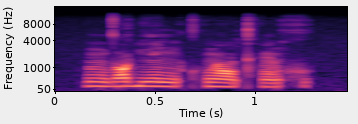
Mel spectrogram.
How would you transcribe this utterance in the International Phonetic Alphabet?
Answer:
n d ɔ ɡʲ ɛ̃ ɲ kʷʰ ɑ̃ kʰ ɛ̃ xʷ

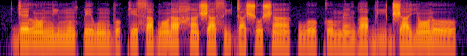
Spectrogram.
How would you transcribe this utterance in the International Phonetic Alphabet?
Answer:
ɡ ɛ˦ l ɔ̃˦ n i˦ m ũ˦ k͡p e˧ w ũ˧ b o˨ k e˧ s a˧ b ɔ̃˦ ɾ a˦ h ã˦˨ ʃ a˧ s i˨ ɡ a˨ ʃ o˨˦ ʃ ã˦˨ | w o˨ k o˨ m ɛ̃˨ b a˨˦ b i˦ d͡ʒ a˧ j ɔ̃˦ ɾ o˦˨

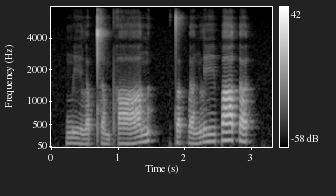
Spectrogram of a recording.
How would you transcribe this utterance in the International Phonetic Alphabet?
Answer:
m iː˨˩ l ɐ˨ p̚ t͡s ɐ˨˩ m pʰ aː˨˥ n | t̪ ɐ˧ k̚ l ɐ˨˥ n l iː˥ p aː˥ t̚ ɐ˨˥ t̚

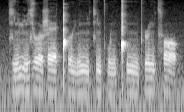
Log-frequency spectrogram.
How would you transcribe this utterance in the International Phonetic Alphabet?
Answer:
ʑ ĩ˨˥ nʲ ẽ˨˥ ʑ ɤː˥˨ ʂ ɛː˧˩ ǃʰ ɤ˧˩ i̯ l ĩː˧˩ t͡ɕ ĩ˧˩ pʰ w ĩ˩ ǃʰ ĩː˧˩ pʰ ɹ ĩ˥˨ t͡sʰ ɔ˥˨

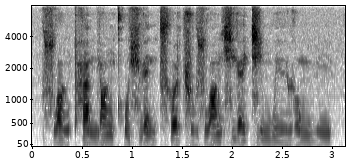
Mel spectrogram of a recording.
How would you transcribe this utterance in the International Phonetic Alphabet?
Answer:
s w ɑ˨˩ ŋ pʰ ä˥˧ n̪ j ɑ˥˩ ŋ kʰ o˩ ʊ̯ ɕ ɥ ɛ˥˩ n t͡sʰ ɤ˥ ʈ͡ʂ u˨˩ s w ɑ˥˩ ŋ ɕ j ɛ˥ t͡ɕ i˥˩ m w e˧˥ ɪ̯ ɻ ɤ˧˥ m y˧˥ n

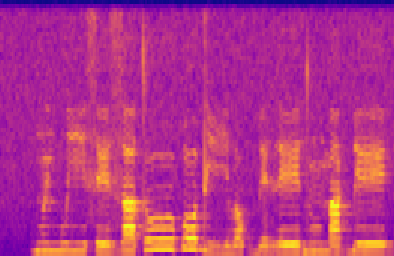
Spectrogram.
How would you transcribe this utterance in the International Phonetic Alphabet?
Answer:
ɡʷ ĩ˨ n w iː˨ s e˨ z a˨ t oː˦ ɓ ɔ˦ d iː˨ l ɔ˦ ɡ͡b e˨ r eː˦ d ũ˦ m a˦ ɡ͡b eː˦

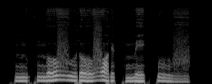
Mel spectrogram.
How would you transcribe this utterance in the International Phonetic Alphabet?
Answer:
n̪ ə kʷ n̪ o v u ɾ o v ɔ ɾ ʏ k m e k͡p u v

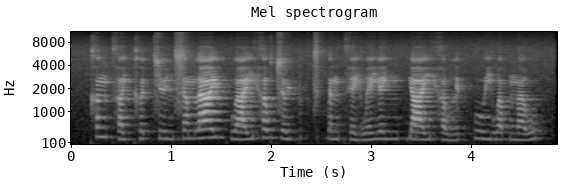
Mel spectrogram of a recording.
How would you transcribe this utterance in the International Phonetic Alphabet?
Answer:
kʰ ɐ˥ ŋ t̪ʰ ɐ˨ j kʰ ɵ˨˥ t̚ s yː˨ n s ɐ˧ m l aː˥ j kʷʰ aː˨˥ j h ɐ˥ w t͡s ɵ˨˥ ɥ p ɪ˧ k̚ t͡s ɪ˧ k̚ l ɐ˨˧ ŋ t̪ʰ e˨˩ j w e˧ j e˧ j ŋ ɪ˧ k̚ j aː˨˧ j h ɐ˨˩ w l ɪ˨˥ k̚ p uː˨ j w ɐ˨ p̚ ŋ ɐ˨˥ w

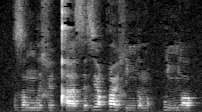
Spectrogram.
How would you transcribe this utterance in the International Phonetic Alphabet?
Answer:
z ɔ ŋʷ ɯ ɬ ø ǃʼ a s ə z ø q ø ɬ ɯ ɲ o ɐ̯ m e q kʷʰ ɯ ɲ ɔ

